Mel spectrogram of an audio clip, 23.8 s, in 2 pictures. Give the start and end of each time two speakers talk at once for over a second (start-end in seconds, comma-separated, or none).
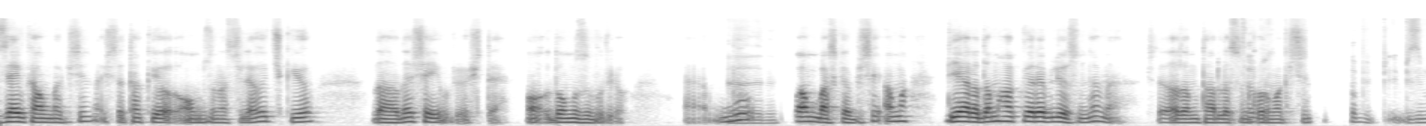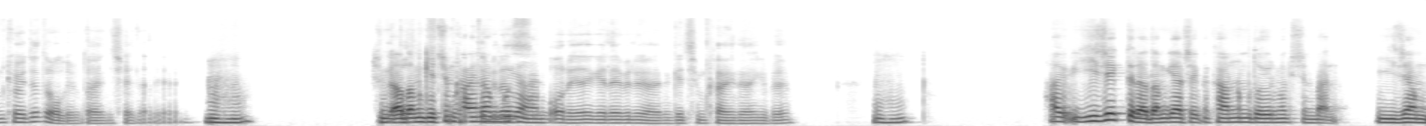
15.0-16.5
